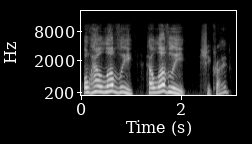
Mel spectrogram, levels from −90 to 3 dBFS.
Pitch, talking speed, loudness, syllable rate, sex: 215 Hz, 135 wpm, -16 LUFS, 4.8 syllables/s, male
